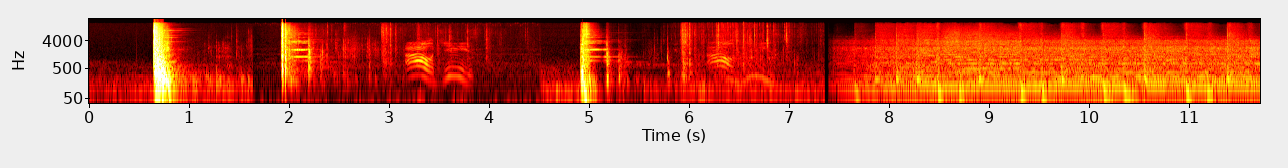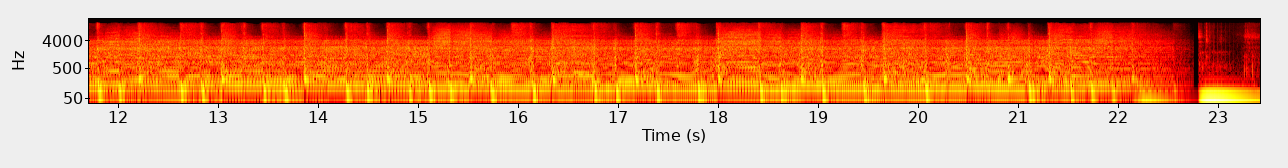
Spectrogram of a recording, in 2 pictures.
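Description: A single rifle shot from a Mosin-Nagant firing a 7.62x54R PZ exploding round, less than a second in, followed by sharp ringing metallic bangs about two and five seconds in. From about seven seconds on, steady background music plays.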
